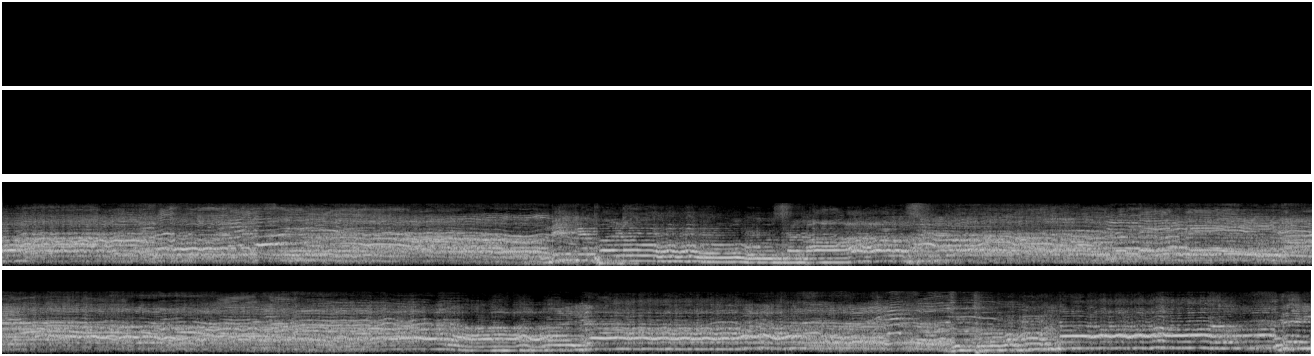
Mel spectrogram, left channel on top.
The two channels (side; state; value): left; silent; 60 dB below the other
